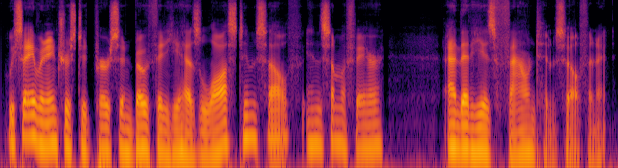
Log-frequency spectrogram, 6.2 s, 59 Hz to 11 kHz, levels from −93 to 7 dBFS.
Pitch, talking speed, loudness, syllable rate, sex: 105 Hz, 225 wpm, -20 LUFS, 5.5 syllables/s, male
